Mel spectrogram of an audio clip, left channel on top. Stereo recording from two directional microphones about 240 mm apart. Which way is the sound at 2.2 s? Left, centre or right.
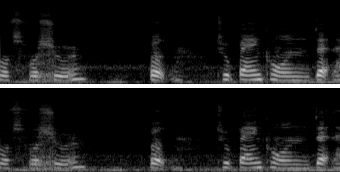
Left.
